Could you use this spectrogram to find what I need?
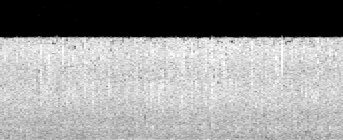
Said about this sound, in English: So here's my question. When the rain hits your street, what do you hear?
